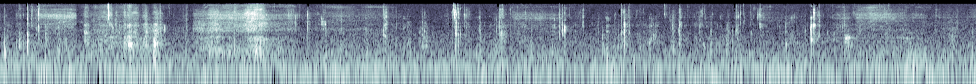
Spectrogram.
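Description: People chewing and biting into crispy fried-chicken burgers: faint, scattered crunches and lip-smacking over a steady low hum.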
